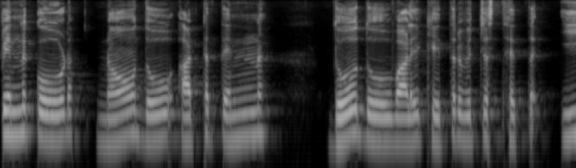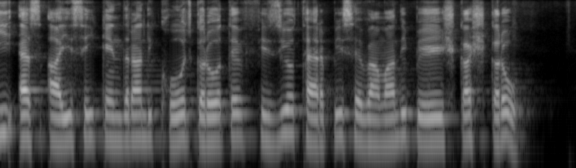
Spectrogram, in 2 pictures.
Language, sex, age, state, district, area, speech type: Punjabi, male, 30-45, Punjab, Patiala, rural, read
